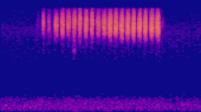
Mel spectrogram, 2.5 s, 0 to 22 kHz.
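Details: A lesser mottled grasshopper (Stenobothrus stigmaticus) sings a brief, high, dry burst of rapid ticking pulses, recorded in Tuttlingen, Germany, on 9 September 2021, with noise removal applied.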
